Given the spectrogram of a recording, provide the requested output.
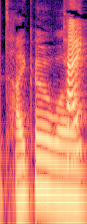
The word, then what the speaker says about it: Taika Waititi: Is it Taika Waititi? – Taika Waititi.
